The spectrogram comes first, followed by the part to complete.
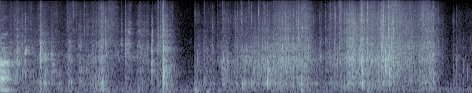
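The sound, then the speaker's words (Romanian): Plastic bags from a Cargus courier package crinkle and rustle continuously, with bursts of crackling as they are handled and pulled apart while unpacking a delivery of Halewood Wine and Spirits wine, the noise rising and falling for several seconds. “Am aici ceva aici sau doar pungi? Cred că adică doar pungi.”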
